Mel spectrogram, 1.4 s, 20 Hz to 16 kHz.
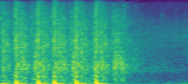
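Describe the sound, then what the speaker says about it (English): A Combine Insurrection video game weapon fires five rapid, loud, evenly spaced shots in under a second, then stops abruptly as it overheats, leaving brief fading quiet. "So pretty much at the fastest you can shoot it, you'll get 10 shots off, or excuse me, 9 shots off"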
